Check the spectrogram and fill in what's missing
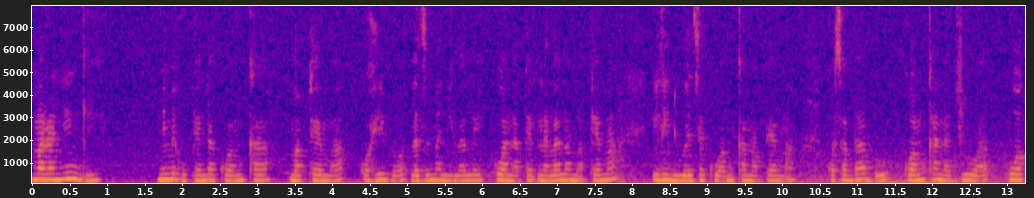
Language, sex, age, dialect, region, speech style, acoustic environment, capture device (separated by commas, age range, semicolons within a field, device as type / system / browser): Swahili, female, 18-24, Kenya - Nairobi Sheng-influenced, Kenya, relaxed; focused, nature; traffic; silence, desktop / Windows / Chrome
